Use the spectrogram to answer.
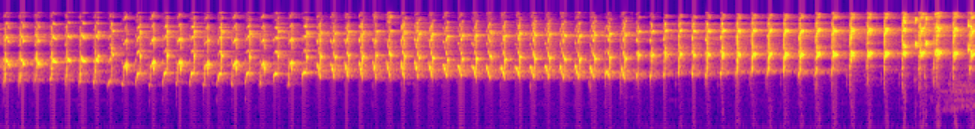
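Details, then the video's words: Fighter lovebird in extended ngekek chatter, a call to make other lovebirds answer: an eight-second unbroken run of sharp, rhythmic high chirps, close to six per second, drifting slightly lower toward the end. "Suara Burung Lovebird FIGHTER Ngekek Panjang PANDAI Pancing EMOSI, Apapun Lovebirdmu PASTI NYAUT"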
